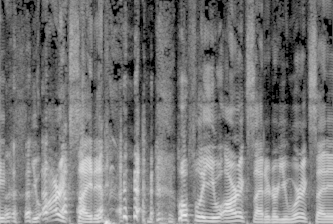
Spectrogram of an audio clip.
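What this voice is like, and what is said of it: Usual voice. Nothing is said of it.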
